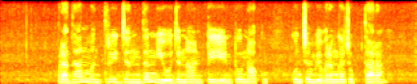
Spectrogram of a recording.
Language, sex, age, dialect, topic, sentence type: Telugu, female, 18-24, Utterandhra, banking, question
